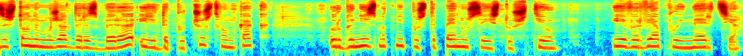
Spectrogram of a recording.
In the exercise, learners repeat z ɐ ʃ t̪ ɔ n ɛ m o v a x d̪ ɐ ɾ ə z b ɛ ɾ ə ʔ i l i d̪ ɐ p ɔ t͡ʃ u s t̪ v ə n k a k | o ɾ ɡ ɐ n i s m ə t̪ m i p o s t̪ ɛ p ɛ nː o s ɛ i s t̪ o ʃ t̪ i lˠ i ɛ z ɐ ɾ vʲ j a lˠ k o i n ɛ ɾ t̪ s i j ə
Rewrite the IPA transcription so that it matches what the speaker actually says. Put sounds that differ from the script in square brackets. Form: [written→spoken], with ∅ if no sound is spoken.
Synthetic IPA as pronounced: z ɐ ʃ t̪ ɔ n ɛ m o [v→ʒ] a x d̪ ɐ ɾ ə z b ɛ ɾ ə ʔ i l i d̪ ɐ p [ɔ→o] t͡ʃ u s t̪ v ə [n→m] k a k | o ɾ ɡ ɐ n i [s→z] m ə t̪ m i p o s t̪ ɛ p ɛ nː o s ɛ i s t̪ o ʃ t̪ i lˠ i ɛ [z→v] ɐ ɾ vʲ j a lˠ [k→p] o i n ɛ ɾ t̪ s i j ə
